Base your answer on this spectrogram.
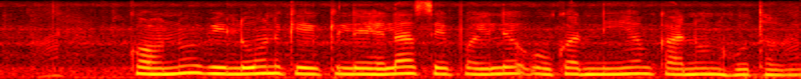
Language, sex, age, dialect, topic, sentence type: Bhojpuri, female, 25-30, Northern, banking, statement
